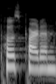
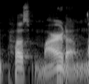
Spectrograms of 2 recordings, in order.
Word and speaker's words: postpartum: You're saying it right. Postpartum depression. – Postpartum depression. Mm-hmm. What was that? I was saying postmartum. That's like after death, isn't it?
